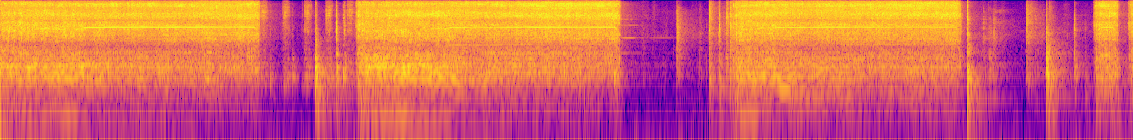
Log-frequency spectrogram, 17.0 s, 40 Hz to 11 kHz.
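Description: Power tool, likely an impact wrench, removing a 17 mm shock mount nut on a Mitsubishi U62T during a 4 inch lift kit install. Loud sustained whirring comes in three long bursts separated by short pauses, with clanks and small knocks between runs.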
